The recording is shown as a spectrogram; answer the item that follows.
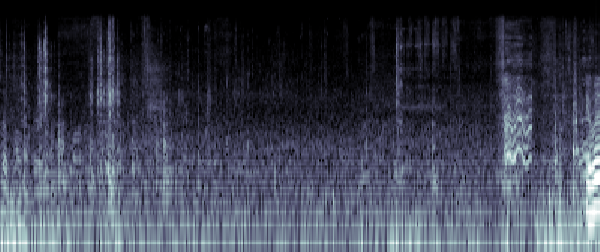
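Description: A few knocks and clatters as muddy scrap is pushed into a metal street litter bin, over a low rumbling outdoor background, with a brief voice near the end.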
